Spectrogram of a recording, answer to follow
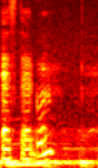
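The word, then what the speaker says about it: Esztergom: then the name of the town which is pronounced estergo and finally the name of the ipad prints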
